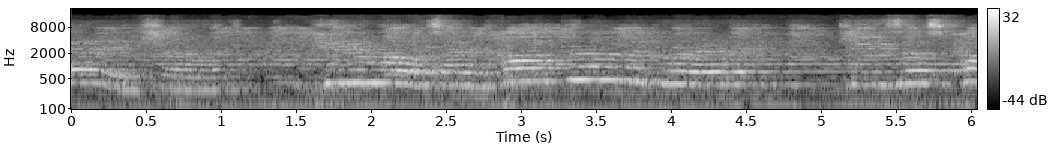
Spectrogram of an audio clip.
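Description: A young girl singing a worship song into a handheld microphone, with held notes that glide between pitches, over a steady instrumental accompaniment.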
